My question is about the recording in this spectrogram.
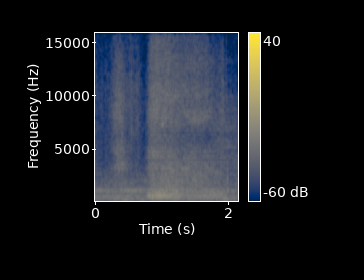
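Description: A person's breathing, faint: a short breath, then a longer one beginning just under a second in.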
